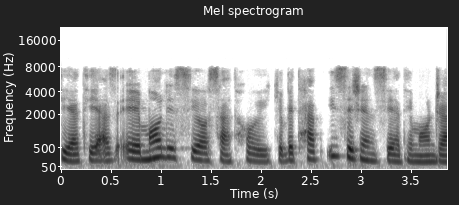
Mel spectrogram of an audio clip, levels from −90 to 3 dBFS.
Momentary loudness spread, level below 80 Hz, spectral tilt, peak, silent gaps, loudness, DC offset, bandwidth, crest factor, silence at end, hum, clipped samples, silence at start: 7 LU; -52 dBFS; -6 dB/octave; 0 dBFS; none; -17 LUFS; under 0.1%; 8.4 kHz; 16 dB; 0 s; none; under 0.1%; 0 s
